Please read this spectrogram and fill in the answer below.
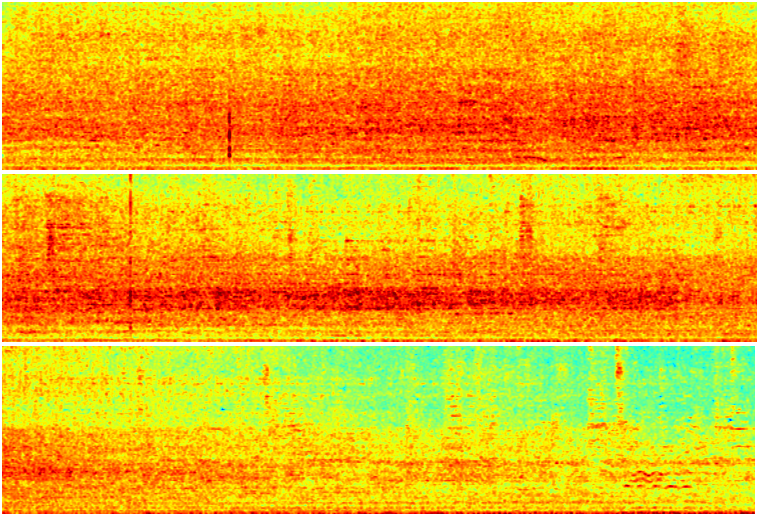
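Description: A motor vehicle engine running steadily at idle, a low even hum under faint outdoor background noise.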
